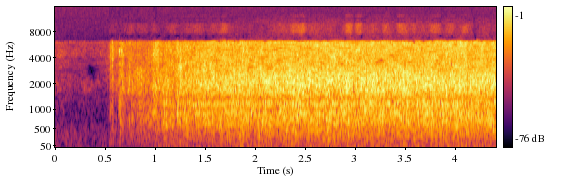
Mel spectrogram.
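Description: Audience applause, starting about half a second in and building within a second to steady clapping at the end of a lecture.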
